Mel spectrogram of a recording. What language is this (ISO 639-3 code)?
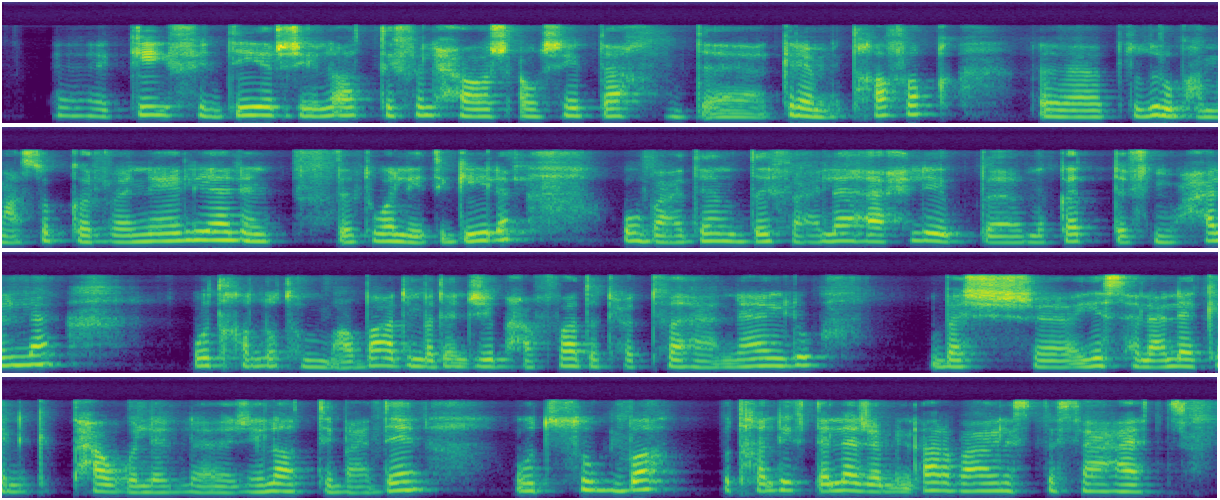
ayl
